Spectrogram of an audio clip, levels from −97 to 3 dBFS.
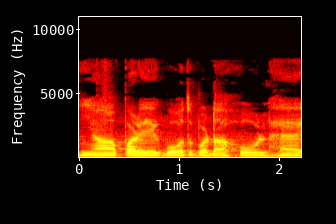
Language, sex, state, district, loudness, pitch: Hindi, male, Uttar Pradesh, Shamli, -17 LUFS, 130 Hz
